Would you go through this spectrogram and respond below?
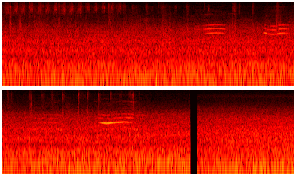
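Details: Street cat called Daejang crying from below for the other cat, Keun-yang-i, to come: three groups of short harmonic meows, rising then falling, over constant low urban traffic hum.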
